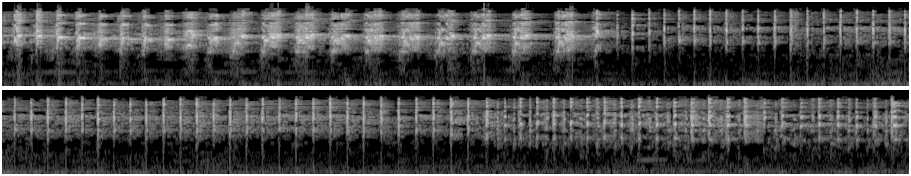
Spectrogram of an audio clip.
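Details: Lovebird from Indonesia giving a fast, dry chattering trill of high, buzzy notes, loud for about three seconds before dropping to a softer, steady rattle that swells again near the end.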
